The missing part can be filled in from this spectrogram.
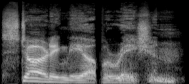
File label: Male Dracthyr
